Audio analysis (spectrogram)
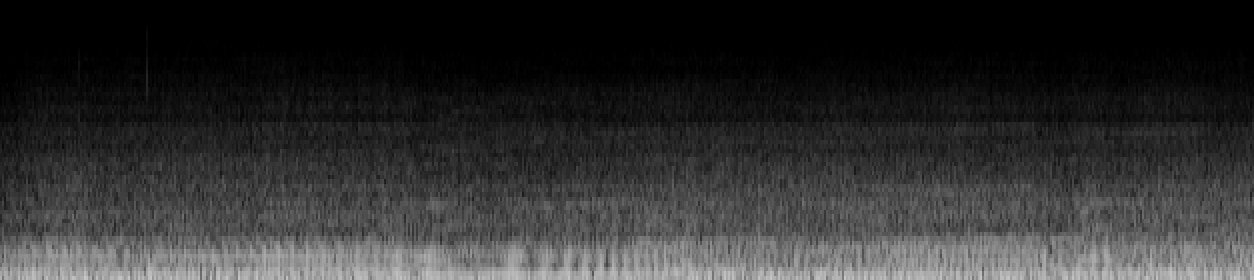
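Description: A concrete mixer truck rumbles loudly and continuously while passing on a narrow road in Germany, its engine drone shifting pitch as it goes by, heard close up from a motorcycle.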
